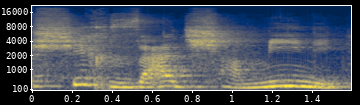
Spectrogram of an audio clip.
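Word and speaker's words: Shirzad Chamine: o nome do autor é uma pegadinha nerd pronúncia chama shirzad shamni e nele tem uma uma ferramenta que se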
